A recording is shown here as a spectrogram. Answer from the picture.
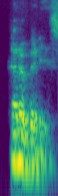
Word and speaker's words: Charybdis: Charybdis. Charybdis, you say. Yeah, Charybdis. That's the way These are Greeks the pronounce two it.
